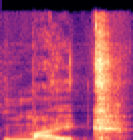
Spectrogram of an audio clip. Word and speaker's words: Maic: letters where it says Mike Diagnostics. Yes, my name is spelled different M A, but it sounds like a regular Mike.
